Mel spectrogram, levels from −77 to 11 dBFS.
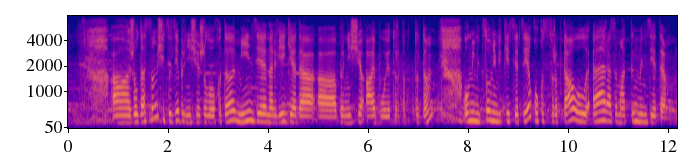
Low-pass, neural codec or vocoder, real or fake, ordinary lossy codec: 7.2 kHz; none; real; none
